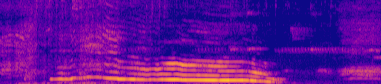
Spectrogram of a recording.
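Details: Chikku, a puppy aged nine months, howls mournfully after being left at home when the man of the house went out. One long, steady, tonal howl of about two seconds falls away at the end, with soft whimpers after.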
